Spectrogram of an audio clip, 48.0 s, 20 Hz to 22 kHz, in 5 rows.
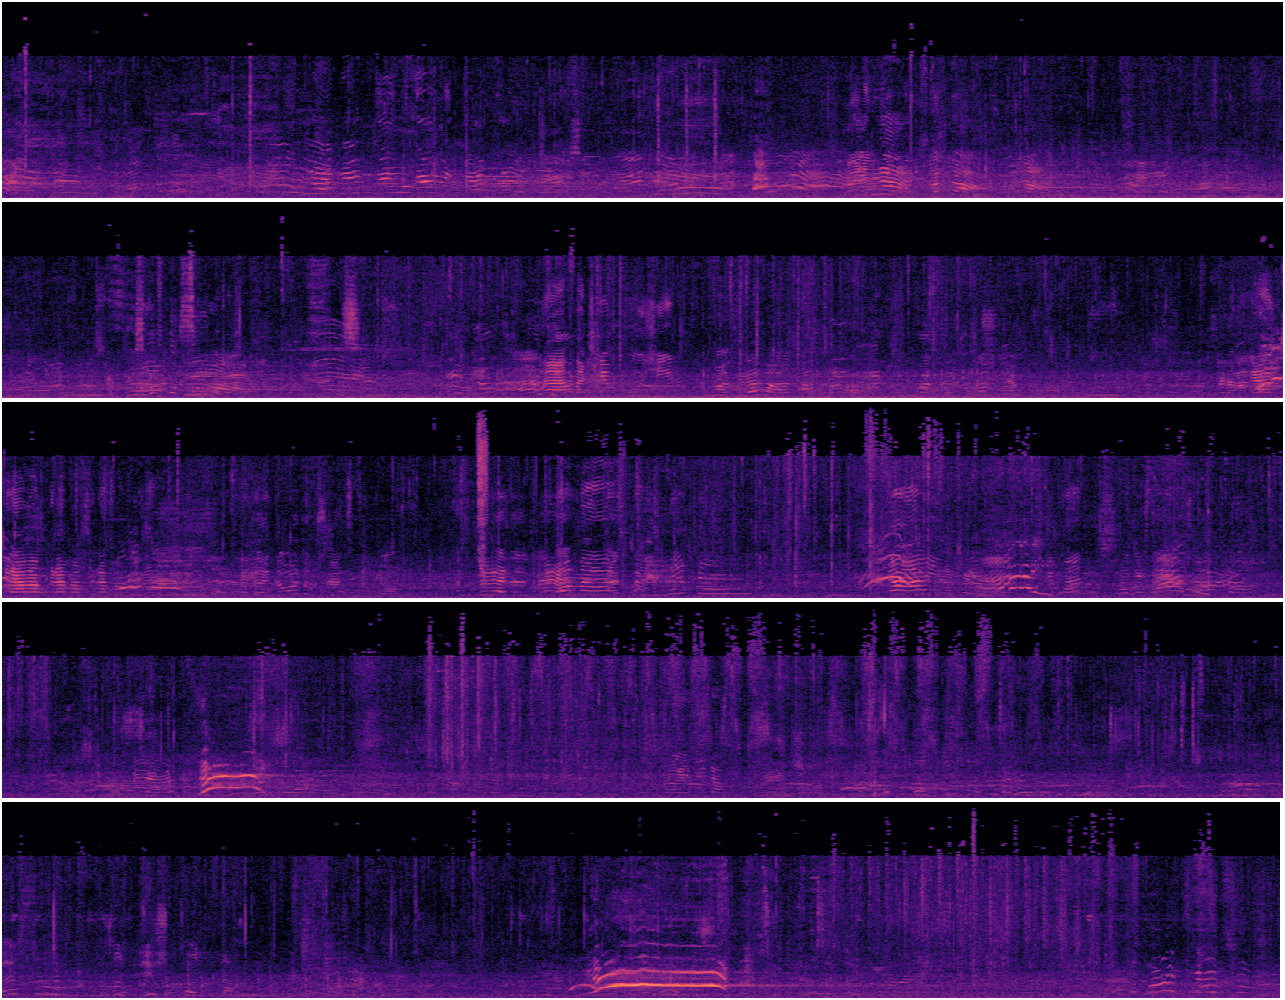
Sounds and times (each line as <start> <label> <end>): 0.0 Tourists 48.0
42.7 teenagers shouting 44.2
